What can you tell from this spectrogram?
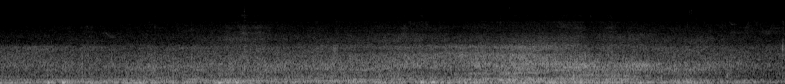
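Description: A motor vehicle running steadily, with wind noise on the microphone; it grows a little louder about five seconds in, then eases off.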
